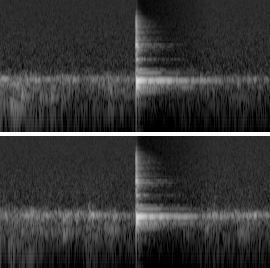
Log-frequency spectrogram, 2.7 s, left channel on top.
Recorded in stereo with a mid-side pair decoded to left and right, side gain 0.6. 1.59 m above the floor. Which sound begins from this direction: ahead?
A cowbell, at 1.4 s.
